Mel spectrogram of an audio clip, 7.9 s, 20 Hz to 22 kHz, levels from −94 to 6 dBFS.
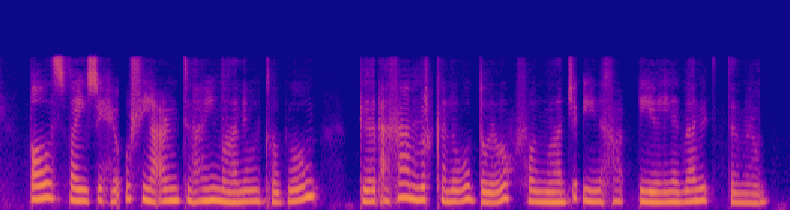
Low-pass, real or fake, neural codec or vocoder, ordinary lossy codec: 7.2 kHz; fake; codec, 16 kHz, 0.5 kbps, FreqCodec, larger model; none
